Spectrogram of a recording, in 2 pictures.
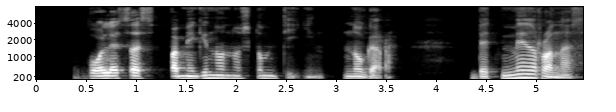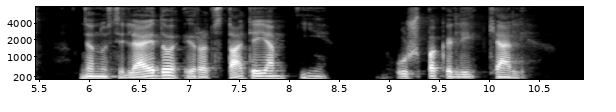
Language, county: Lithuanian, Kaunas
